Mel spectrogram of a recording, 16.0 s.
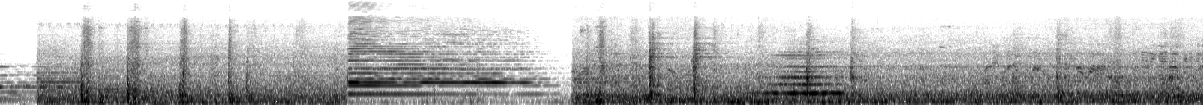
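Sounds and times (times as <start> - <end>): train wheels clattering: 0.9 - 4.2, 7.6 - 11.7
train horn: 4.6 - 7.5, 10.0 - 11.5.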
